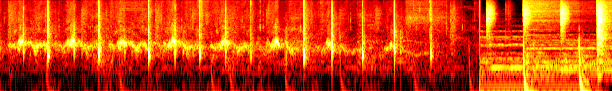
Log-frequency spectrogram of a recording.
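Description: Speed jump rope turning fast, its cable whooshing and slapping a rubber skipping mat with each turn, about four times a second. About five seconds in, loud background music with a beat starts over it.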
